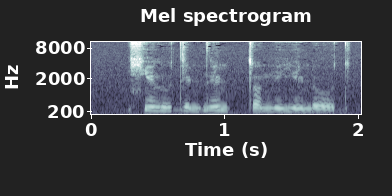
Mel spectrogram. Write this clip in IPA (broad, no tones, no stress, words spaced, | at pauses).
ɕɛ̃ludeɳ d̪ɛ̃ɖ tːɔnẽjẽɳ ɾod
